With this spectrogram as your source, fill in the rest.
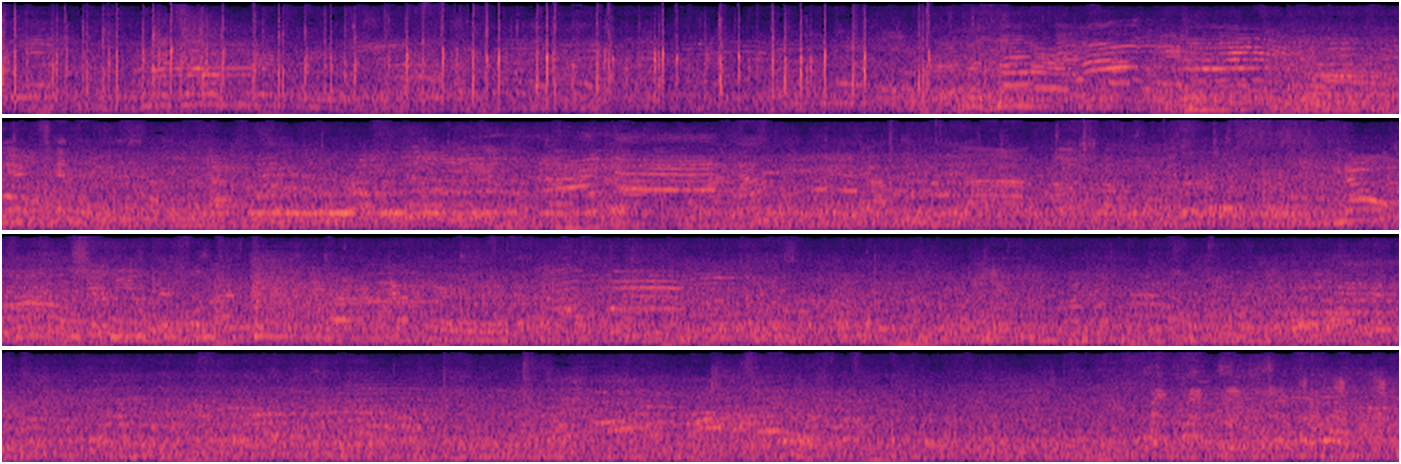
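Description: A crowd of people chatters and murmurs outdoors.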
